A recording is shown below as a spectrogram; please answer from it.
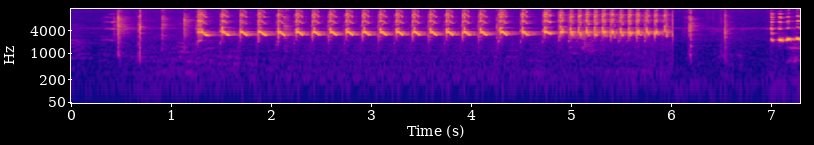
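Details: Shama master song in the harsh 'tembakan kasar' style, recorded for training competition birds: a steady series of about twenty sharp repeated notes speeds into a faster rattle, followed by scattered clicks and a final whistle.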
